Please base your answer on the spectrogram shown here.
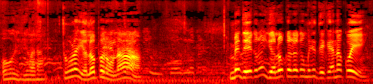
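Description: A man's voice: sits high, normal speed. A young man vlogging outdoors in an orchard, casual and enthusiastic, mixing in English words. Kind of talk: casual travel vlog.

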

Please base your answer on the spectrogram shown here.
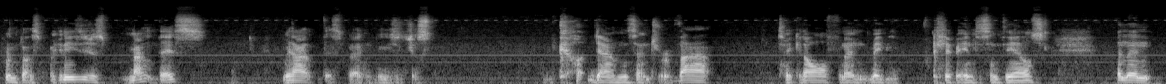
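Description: A young man with a very low, gravelly voice rambles through a casual update from his bedroom. His delivery is lively and full of swings in pitch. A laptop mic catches a faint hum behind him. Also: unhurried, pauses often, poor audio. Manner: rambling, chatty, gestures a lot. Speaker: vlogger. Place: small bedroom, indoors. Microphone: laptop webcam mic.

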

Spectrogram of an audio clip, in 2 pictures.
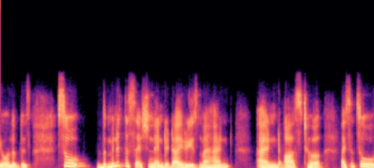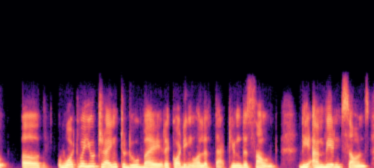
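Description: A middle-aged woman with a low-pitched voice gives an animated, self-deprecating public lecture into a podium microphone. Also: dry recording, dull audio. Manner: animated, self-deprecating, gestures while talking. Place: dark auditorium stage.

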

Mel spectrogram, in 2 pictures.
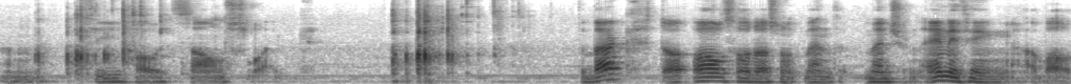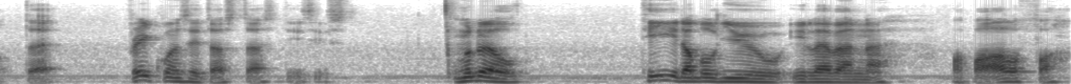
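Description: A man giving unscripted hands-on commentary as he takes electronics apart, halting and thinking aloud in short phrases. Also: medium pitch, heavy background noise. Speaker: host of electronics teardown videos. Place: indoor electronics workbench.

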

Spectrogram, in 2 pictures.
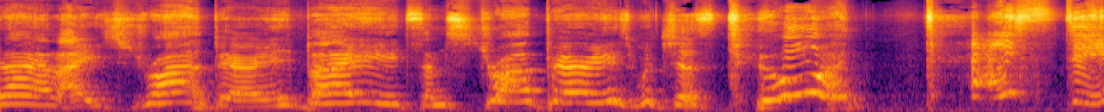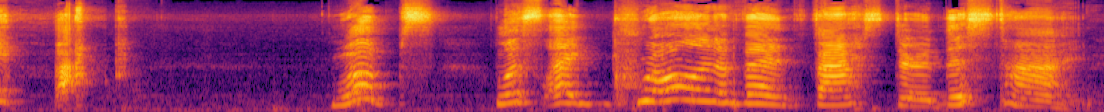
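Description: A woman's voice: sits high, sharp tone. A woman performing home-made character lines in an exaggerated, theatrical way, recorded on a distant microphone. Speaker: amateur video creator voicing toy characters. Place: indoor room at a desk.

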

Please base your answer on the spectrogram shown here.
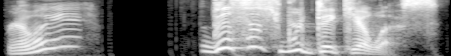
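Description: A reluctant love expert in an audio comedy. She sounds sardonic and incredulous, with very lively pitch. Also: moderate pace, husky, heavily acted. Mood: exasperated, sarcastic. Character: exasperated, sarcastic woman author, reluctant love expert. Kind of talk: audio drama comedy acting.

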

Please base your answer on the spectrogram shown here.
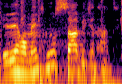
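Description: An actor playing a calm, scheming young man in an audio drama, with a knowing, casual manner. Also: sits high, normal speed, over music. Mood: smug.

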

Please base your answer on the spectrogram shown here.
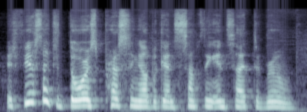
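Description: A woman's voice: mid-range voice, fast, lightly acted. Woman playing a composed, commanding teenage girl detective. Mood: decisive. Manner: calm, matter-of-fact, commanding. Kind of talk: visual novel dub dialogue. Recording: background game music.

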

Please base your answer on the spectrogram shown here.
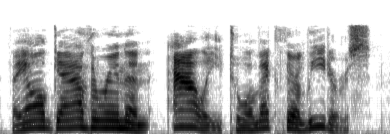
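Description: A man's voice: sits high, animated, brisk, a bit bright, dry recording, muffled recording, voice pushed up. A man voicing a nervous, deferential alien chief technologist in a science fiction audio story, speaking hesitantly. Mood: nervous, explaining.

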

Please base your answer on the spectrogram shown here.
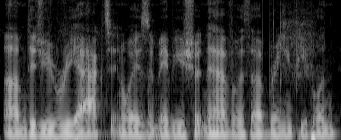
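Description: A male host guides a business interview in a studio, with his voice in a mid range. He asks questions in a relaxed, conversational way. He laughs often and answers the guest with short affirming words. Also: medium pitch, a little fast. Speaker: podcast host. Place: dark studio set. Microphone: studio boom mic.

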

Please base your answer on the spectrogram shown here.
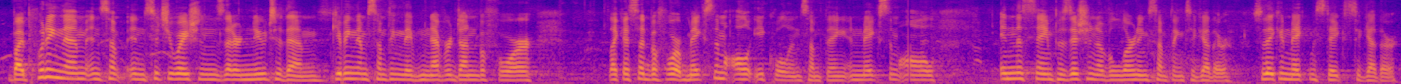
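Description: A woman giving an interview about teaching children, speaking in a halting, thoughtful way. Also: on the low side, darkish tone, long reverb tail.

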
